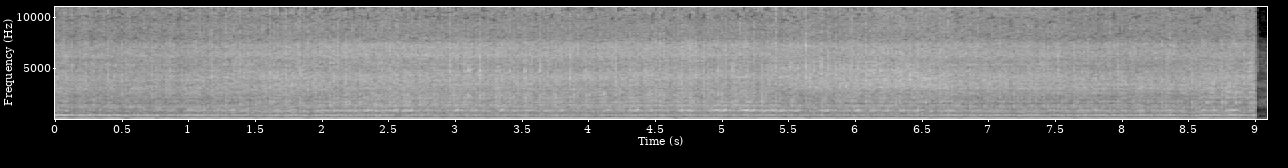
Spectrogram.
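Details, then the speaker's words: Warm Rover 25 GTI, 1.8L VVC petrol, idling around 1100-1200 rpm instead of 800-900 after a 70 mph drive; fast deep drone with a slightly lumpy beat; white exhaust smoke, head gasket or IACV suspected. "It was idling reasonably high, and it was a little bit rough."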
